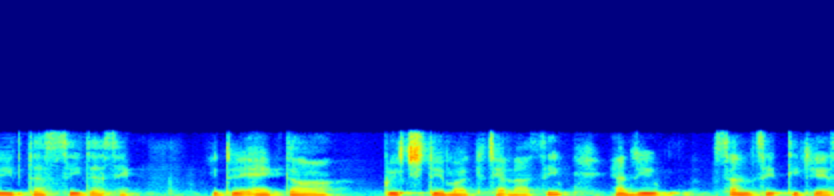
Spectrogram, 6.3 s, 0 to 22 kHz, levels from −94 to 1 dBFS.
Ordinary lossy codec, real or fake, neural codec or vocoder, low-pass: none; fake; codec, 16 kHz, 1 kbps, FunCodec, trained on LibriTTS, 50 frames a second; 7.2 kHz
